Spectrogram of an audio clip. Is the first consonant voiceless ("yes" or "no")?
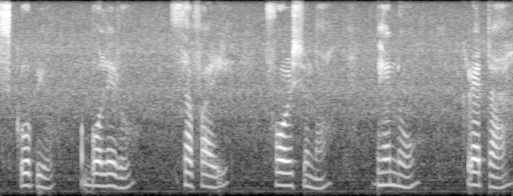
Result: yes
